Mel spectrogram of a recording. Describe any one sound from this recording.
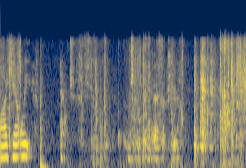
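A plastic mailer crinkles and rustles.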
